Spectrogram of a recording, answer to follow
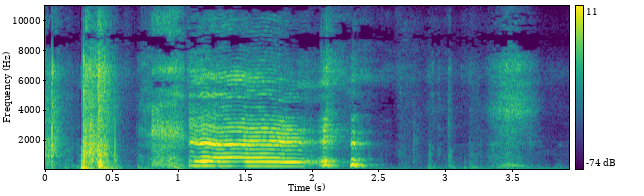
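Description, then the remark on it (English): Dice are rolled onto a table, clattering in a few short, sharp knocks. A sustained voiced cry rings out between the rattles, followed by quieter breathy sounds. “And he is now going to actually roll them.”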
